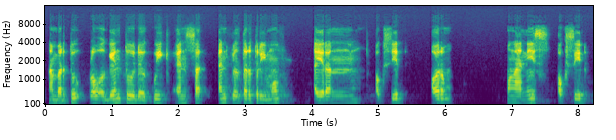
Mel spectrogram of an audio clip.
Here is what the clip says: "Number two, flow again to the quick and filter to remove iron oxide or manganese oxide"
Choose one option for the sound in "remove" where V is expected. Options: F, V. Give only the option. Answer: F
